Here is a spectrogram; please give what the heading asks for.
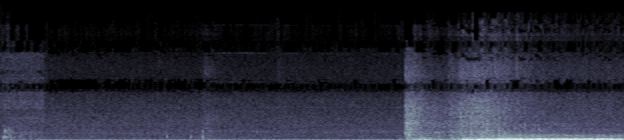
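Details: Truck with a newly installed aftermarket exhaust: quiet low idle, then a sharp throttle blip into a loud, deep, even roar; sounds better. Normal rev with aftermarket exhaust.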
